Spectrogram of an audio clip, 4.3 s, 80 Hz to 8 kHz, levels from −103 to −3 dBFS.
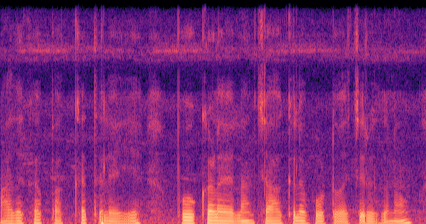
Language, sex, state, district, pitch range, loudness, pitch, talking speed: Tamil, male, Tamil Nadu, Kanyakumari, 100-110 Hz, -20 LUFS, 105 Hz, 100 wpm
